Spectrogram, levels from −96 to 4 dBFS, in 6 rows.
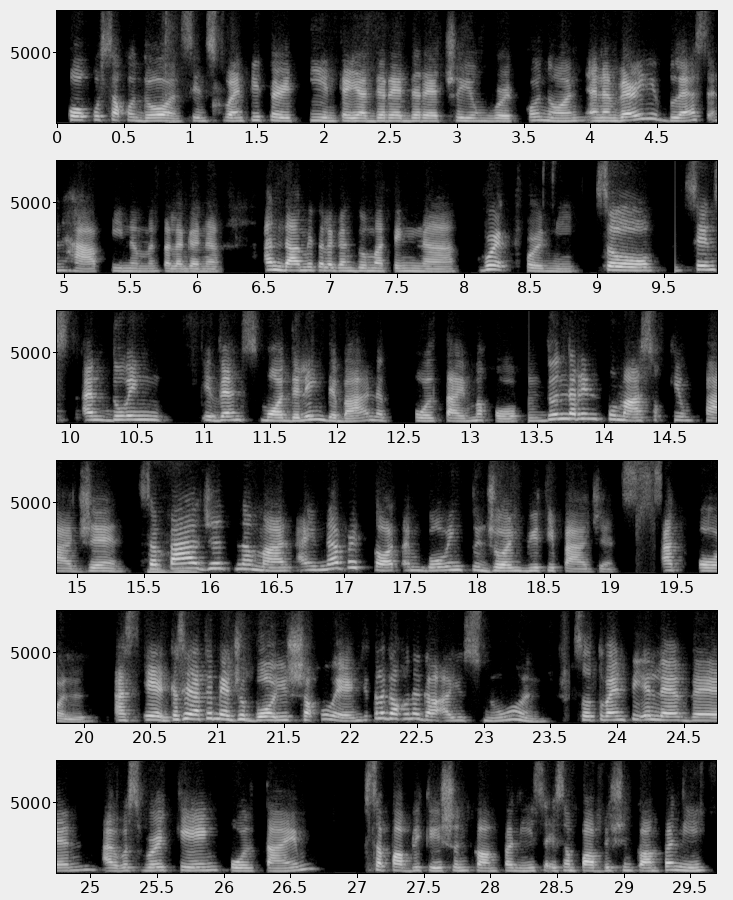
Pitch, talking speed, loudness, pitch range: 220 Hz, 170 wpm, -24 LUFS, 200-255 Hz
